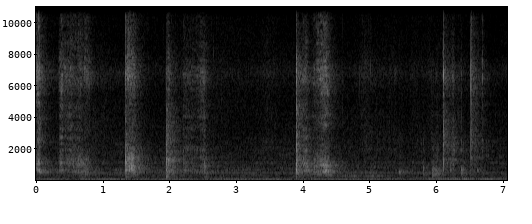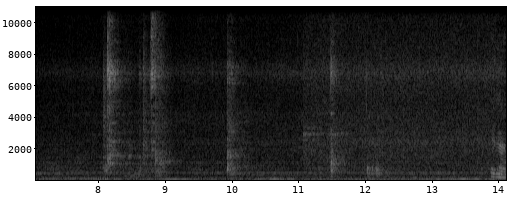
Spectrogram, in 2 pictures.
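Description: Cauliflower fry is stirred in a pan, with repeated sharp metal spatula scrapes and clacks against the pan in irregular bursts over a quiet background.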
